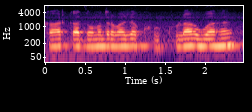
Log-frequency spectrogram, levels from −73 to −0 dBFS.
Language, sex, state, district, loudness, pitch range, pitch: Hindi, male, Uttar Pradesh, Lucknow, -16 LUFS, 145-155 Hz, 150 Hz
